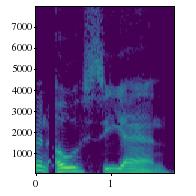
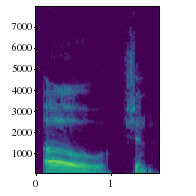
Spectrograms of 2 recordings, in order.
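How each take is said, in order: First: The second vowel is a full vowel. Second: The second vowel is a reduced schwa. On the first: The speaker calls it wrong. "Not an ocean" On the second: The speaker calls it right. "but ocean. Shin. Schwa"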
